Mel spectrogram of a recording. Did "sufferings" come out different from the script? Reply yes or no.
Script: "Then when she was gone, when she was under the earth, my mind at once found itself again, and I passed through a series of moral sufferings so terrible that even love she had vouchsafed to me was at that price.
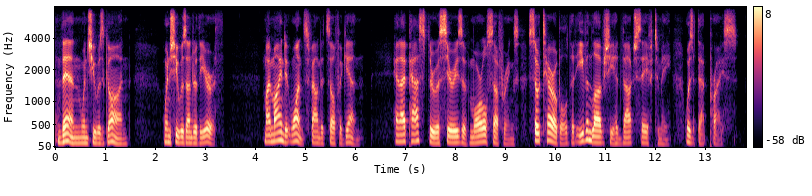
no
